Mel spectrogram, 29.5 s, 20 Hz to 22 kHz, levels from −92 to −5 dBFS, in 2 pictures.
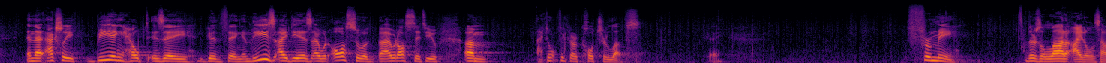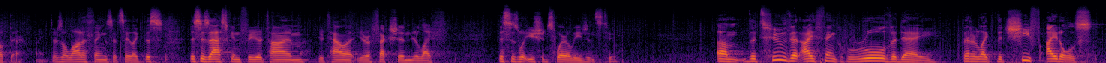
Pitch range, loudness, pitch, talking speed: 125-170 Hz, -36 LUFS, 150 Hz, 170 wpm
